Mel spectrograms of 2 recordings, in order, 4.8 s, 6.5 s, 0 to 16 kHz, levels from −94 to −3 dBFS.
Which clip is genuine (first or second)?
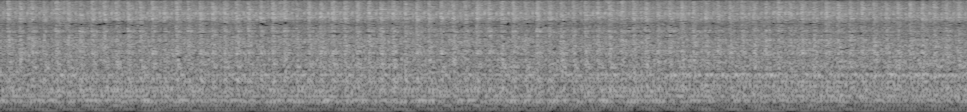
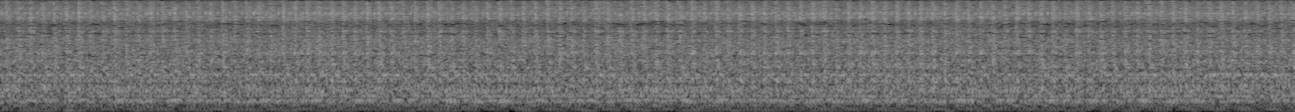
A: first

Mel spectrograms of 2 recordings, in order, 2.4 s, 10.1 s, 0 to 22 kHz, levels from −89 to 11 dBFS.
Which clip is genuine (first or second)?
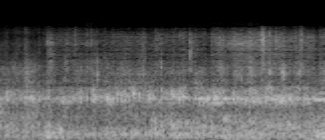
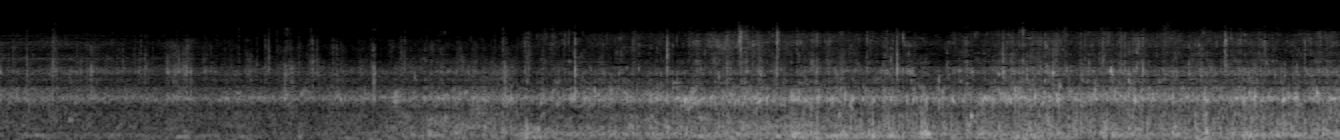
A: second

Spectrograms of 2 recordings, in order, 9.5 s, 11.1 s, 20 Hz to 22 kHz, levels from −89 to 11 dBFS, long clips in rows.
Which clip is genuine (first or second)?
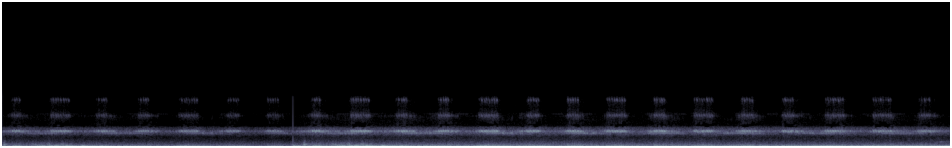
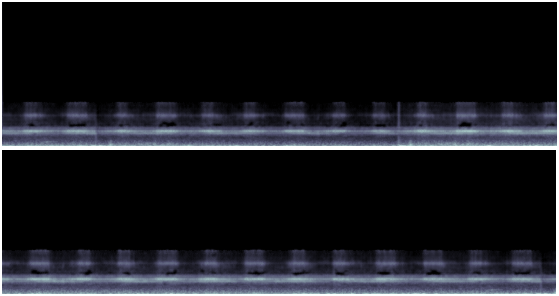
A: first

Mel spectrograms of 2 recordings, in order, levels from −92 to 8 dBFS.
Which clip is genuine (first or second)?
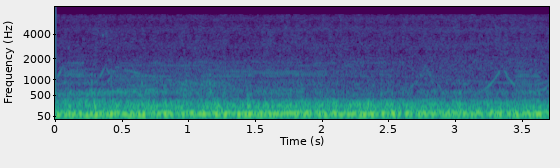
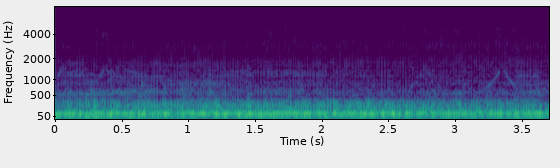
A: first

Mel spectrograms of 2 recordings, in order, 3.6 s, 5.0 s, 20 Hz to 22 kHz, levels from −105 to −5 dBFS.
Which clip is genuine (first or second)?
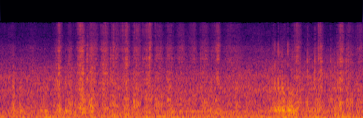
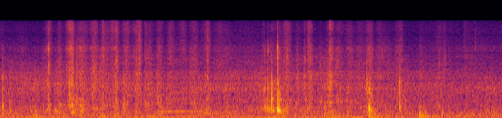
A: first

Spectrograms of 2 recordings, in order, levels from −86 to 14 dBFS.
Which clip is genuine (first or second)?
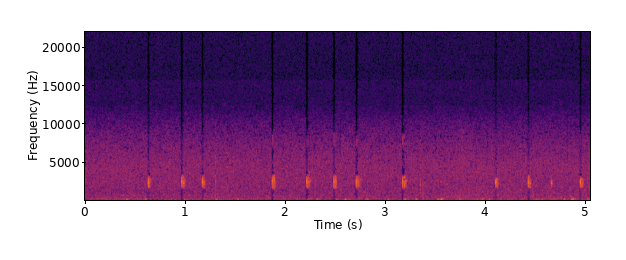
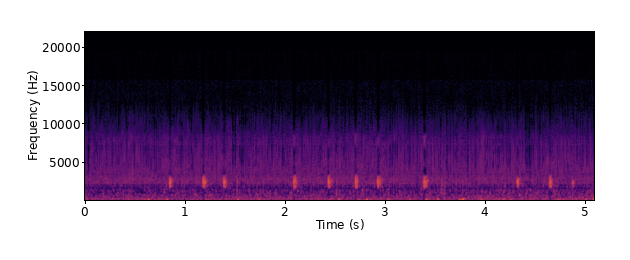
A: first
